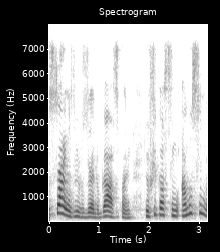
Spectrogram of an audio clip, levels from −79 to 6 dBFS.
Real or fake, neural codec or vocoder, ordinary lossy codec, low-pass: fake; autoencoder, 22.05 kHz, a latent of 192 numbers a frame, VITS, trained on one speaker; none; 7.2 kHz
